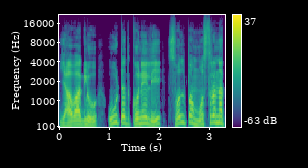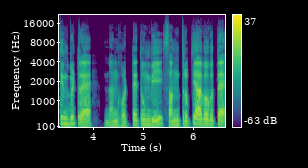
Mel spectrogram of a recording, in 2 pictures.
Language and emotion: Kannada, happy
